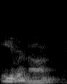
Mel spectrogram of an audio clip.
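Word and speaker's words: hivernant: even on looks like it's spelled hibernate it's pronounced ebernon and even i was someone who signed a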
